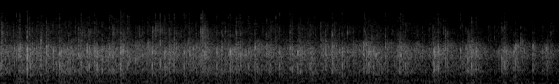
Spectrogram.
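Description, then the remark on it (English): A crowd gives a clap offering and shout of praise to God, clapping steadily and densely for several seconds, a continuous wash of many hands with occasional shouts mixed in, holding a fairly even loudness throughout. “Come on, let's give him a shout of praise. Let's give him a clap offering.”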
